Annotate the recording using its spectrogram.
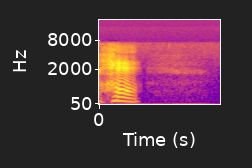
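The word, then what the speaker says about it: は: I'll just Okay, this one usually you read it as ha. Okay. Ha. But when you use it as a particle, you read it as w.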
